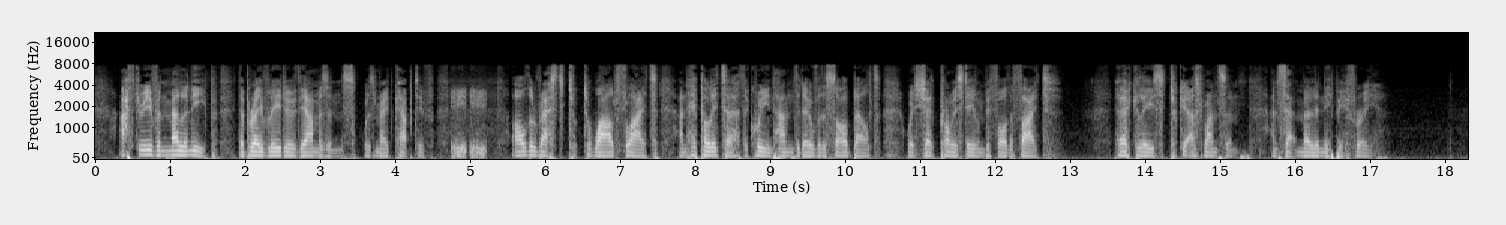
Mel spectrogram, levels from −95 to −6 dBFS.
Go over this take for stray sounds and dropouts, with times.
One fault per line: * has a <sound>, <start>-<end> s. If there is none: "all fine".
* has a laugh, 4.7-5.2 s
